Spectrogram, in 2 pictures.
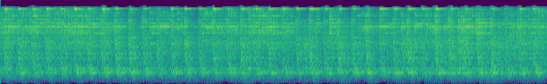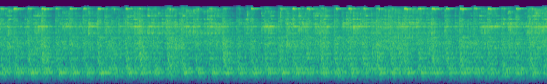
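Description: A spinning handle rattles.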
